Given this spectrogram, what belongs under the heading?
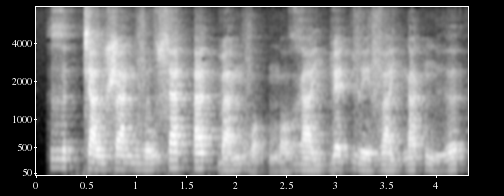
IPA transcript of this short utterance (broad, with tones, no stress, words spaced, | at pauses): ɣə˦˥k̚ca˧wʂa˧ŋ və˧˥wsa˦˥t̚ʔa˦˥t̚ ɓa˧˥ŋvɔ˨˩k̚ŋɔ˨˩˦ ɣa˧j ɓɛ˦˥t̚ve˧va˧jŋa˦˥k̚ ŋɨ˧˥ə̯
